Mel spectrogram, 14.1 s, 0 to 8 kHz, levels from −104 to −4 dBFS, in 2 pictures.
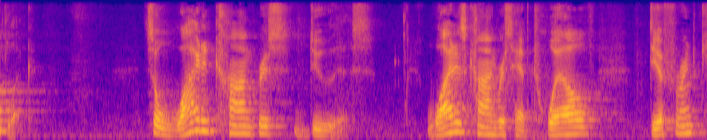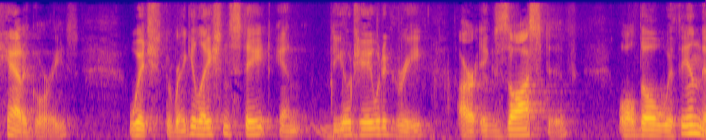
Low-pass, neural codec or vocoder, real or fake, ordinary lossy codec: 7.2 kHz; none; real; MP3, 48 kbps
